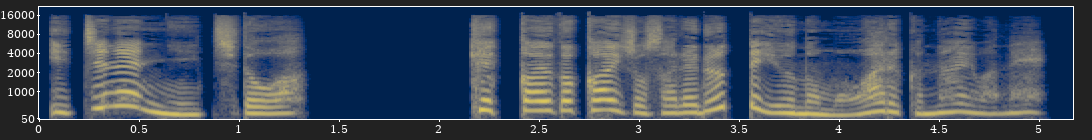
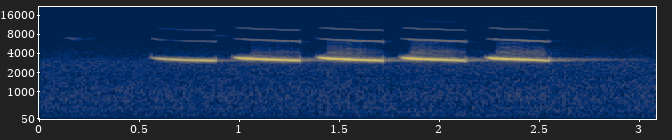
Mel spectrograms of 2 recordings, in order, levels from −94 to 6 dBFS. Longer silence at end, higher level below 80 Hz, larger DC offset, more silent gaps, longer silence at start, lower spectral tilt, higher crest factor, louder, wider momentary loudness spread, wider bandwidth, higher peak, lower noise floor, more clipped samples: second, 0.15 s vs 0.55 s; first, -60 dBFS vs under -90 dBFS; neither; first, 0.18-0.22 s, 1.35-2.15 s, 2.32-2.40 s, 3.47-3.55 s vs none; second, 0.05 s vs 0.55 s; first, -3.5 dB/octave vs 5.5 dB/octave; first, 16 dB vs 10 dB; second, -16 LUFS vs -12 LUFS; about the same, 9 LU vs 11 LU; first, 16.5 kHz vs 10.5 kHz; first, -2 dBFS vs -6 dBFS; first, under -90 dBFS vs -69 dBFS; neither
